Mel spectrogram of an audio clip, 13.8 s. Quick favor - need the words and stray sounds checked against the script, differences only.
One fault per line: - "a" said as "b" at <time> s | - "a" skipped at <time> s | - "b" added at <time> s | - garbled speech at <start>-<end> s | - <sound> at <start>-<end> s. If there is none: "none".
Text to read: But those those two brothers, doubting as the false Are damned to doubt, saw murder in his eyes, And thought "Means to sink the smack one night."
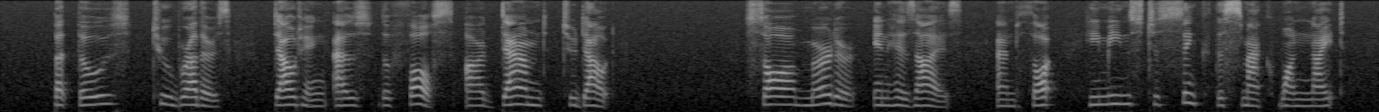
- "those" skipped at 1.3 s
- "He" added at 10.8 s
